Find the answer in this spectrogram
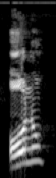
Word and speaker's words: ONU: pronunciarla como una palabra así pues tenemos ONU que se lee ONU y no no o n verdad hasta aquí espero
